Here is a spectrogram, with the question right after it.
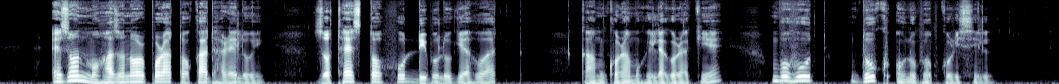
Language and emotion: Assamese, sad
